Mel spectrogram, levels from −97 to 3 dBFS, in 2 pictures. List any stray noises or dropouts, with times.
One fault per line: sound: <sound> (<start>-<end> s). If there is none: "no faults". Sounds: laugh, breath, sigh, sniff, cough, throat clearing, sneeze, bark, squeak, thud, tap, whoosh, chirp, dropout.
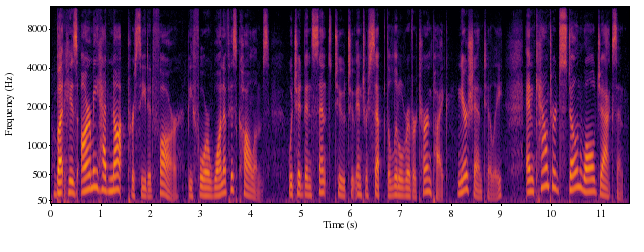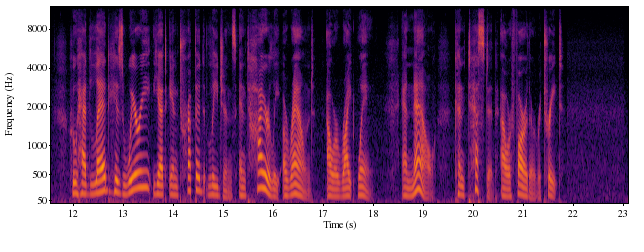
no faults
